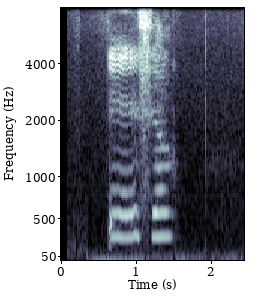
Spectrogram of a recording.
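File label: "yi1sheng1", Mandarin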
